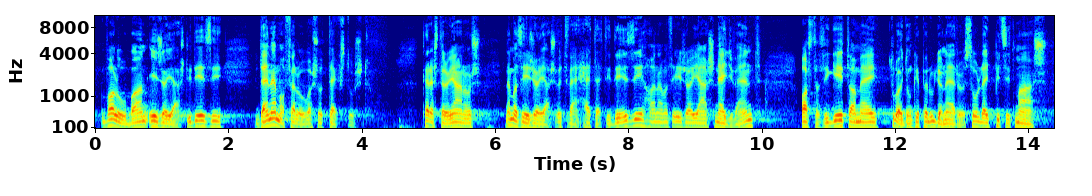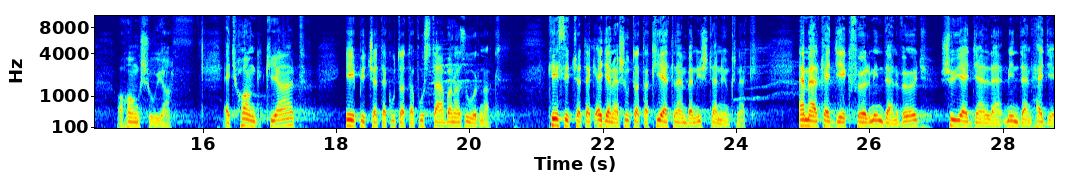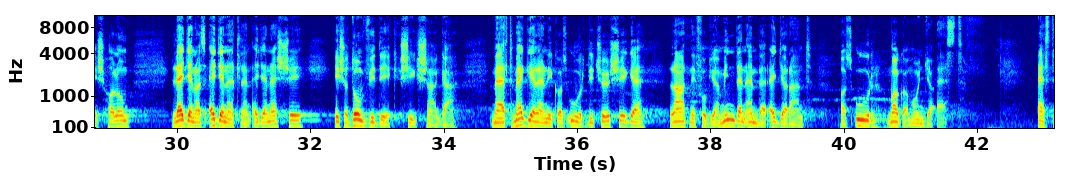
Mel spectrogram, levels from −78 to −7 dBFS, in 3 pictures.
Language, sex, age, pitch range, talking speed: Hungarian, male, 50-69, 95-120 Hz, 115 wpm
